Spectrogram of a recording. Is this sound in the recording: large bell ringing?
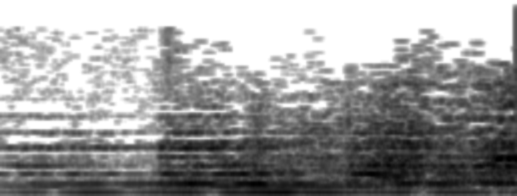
yes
